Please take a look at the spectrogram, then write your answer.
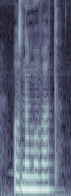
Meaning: imperfective form of oznámit
- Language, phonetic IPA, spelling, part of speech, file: Czech, [ˈoznamovat], oznamovat, verb, Cs-oznamovat.ogg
